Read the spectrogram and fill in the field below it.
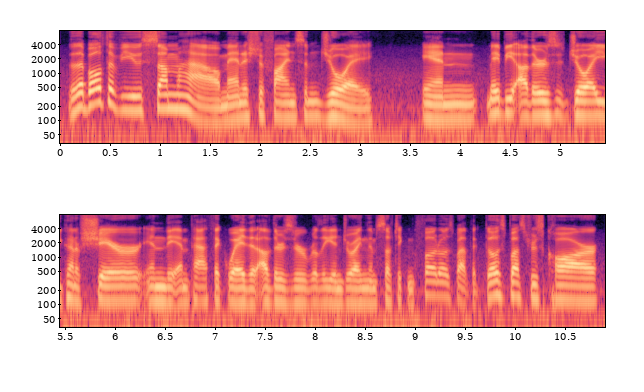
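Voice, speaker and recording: A man narrating a horror tabletop game as game master, descriptive and deliberate, pausing between phrases. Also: mid-range voice, fairly bright tone, clean tone.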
